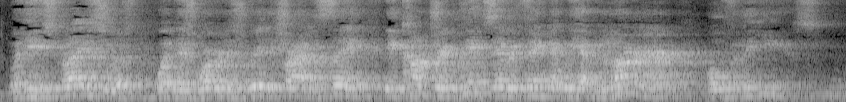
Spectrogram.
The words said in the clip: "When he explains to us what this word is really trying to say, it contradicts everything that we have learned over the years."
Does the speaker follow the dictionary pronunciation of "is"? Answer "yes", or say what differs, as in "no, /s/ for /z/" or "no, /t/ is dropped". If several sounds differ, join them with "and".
yes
